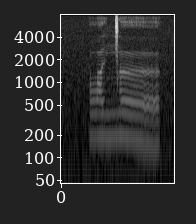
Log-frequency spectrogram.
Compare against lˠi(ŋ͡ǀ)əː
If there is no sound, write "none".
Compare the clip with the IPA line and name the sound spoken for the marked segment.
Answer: ŋ͡ǀ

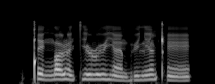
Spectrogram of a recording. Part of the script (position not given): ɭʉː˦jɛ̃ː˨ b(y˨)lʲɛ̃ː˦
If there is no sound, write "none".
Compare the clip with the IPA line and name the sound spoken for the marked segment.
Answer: y˨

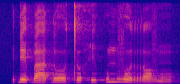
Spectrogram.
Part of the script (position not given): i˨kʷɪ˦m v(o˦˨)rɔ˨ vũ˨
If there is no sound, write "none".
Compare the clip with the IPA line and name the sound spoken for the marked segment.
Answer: o˦˨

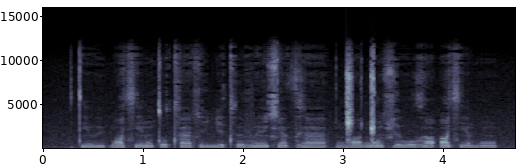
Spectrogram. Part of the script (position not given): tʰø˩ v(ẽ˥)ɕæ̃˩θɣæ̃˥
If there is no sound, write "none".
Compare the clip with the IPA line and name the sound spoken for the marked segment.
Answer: ẽ˥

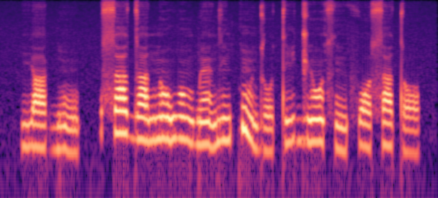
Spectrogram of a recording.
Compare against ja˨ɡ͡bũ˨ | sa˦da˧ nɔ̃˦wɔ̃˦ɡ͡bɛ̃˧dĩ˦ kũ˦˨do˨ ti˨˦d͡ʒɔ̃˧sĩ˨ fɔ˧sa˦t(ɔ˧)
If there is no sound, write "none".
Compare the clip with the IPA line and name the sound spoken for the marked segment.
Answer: ɔ˧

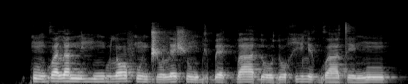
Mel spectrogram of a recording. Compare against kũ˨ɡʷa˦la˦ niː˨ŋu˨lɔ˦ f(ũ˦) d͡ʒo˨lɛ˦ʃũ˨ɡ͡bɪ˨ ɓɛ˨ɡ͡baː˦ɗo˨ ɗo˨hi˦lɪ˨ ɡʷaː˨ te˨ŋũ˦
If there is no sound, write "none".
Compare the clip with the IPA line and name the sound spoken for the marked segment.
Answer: ũ˨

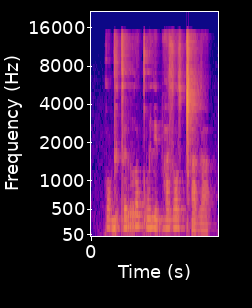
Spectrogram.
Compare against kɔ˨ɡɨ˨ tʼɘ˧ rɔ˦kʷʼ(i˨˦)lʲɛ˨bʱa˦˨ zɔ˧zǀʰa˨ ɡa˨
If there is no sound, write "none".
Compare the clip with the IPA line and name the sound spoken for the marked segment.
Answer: i˨˦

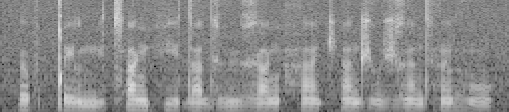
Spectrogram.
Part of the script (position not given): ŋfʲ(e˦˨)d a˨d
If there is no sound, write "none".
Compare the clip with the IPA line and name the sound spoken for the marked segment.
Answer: e˦˨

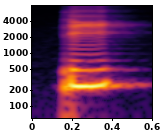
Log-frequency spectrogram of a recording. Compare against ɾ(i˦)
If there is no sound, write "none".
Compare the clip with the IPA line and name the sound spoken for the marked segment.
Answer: i˦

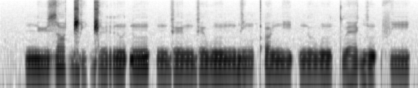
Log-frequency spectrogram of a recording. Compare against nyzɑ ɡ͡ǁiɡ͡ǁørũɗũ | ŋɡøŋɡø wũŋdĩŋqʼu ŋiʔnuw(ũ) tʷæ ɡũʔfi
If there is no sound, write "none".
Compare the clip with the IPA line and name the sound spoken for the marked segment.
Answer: ũ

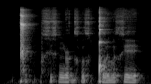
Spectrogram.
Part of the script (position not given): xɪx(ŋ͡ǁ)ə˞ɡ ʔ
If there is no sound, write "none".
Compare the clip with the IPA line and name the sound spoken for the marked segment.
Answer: ŋ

